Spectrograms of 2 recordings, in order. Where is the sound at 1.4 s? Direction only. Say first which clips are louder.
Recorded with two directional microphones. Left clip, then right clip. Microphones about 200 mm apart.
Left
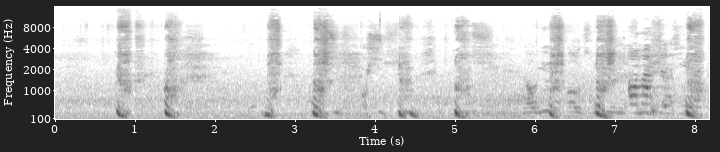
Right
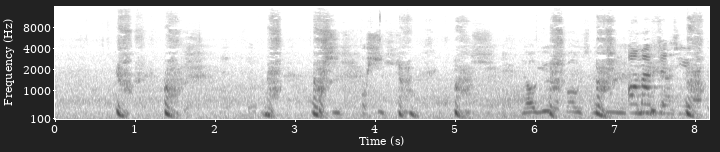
Right 3 dB; centre (ahead or behind).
